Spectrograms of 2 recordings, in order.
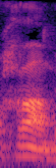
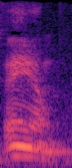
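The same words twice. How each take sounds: First: The name is said in a plain accent. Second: The name is said in an East Texas accent.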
